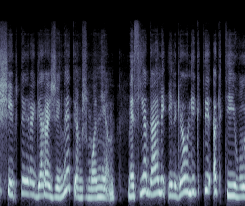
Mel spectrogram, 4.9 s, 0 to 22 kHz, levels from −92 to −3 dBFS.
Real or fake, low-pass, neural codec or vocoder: fake; 14.4 kHz; codec, 32 kHz, 1.9 kbps, SNAC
